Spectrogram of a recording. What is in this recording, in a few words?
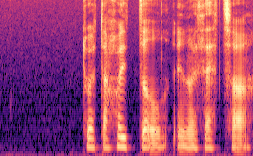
"hoedl", Welsh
